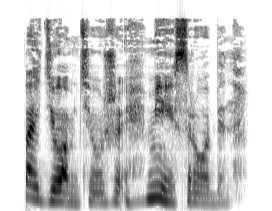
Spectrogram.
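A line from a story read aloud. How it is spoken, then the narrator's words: Mutter. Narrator (Russian): пробормотала догнавшая меня Нана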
